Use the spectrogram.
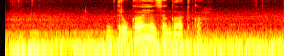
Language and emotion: Russian, neutral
